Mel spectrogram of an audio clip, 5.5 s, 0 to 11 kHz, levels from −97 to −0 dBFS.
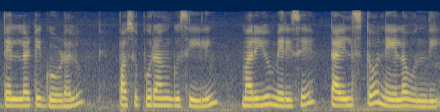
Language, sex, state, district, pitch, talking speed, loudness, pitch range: Telugu, female, Telangana, Mahabubabad, 200 Hz, 120 wpm, -15 LUFS, 190-220 Hz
